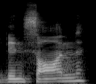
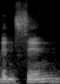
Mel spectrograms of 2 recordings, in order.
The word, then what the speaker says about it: Vinson: say my name is Vinson, not Vincent, but Vinson? Oh my god, Vinson. What? That's not right. Wait. Vinson, like Jason. Okay. Wait, it's spelled Vinson, like you say like Vinson, like Jason, Vinson.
